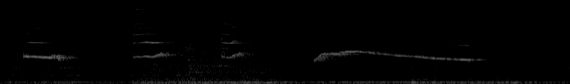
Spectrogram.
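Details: Hungry kittens fighting over a bottle full of milk: high thin meows with harmonics, three short mews then one long drawn-out meow rising and slowly falling, over a low steady hum.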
